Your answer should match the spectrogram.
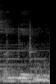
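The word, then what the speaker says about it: சந்தேகம்: Sandeham is written as Chandeham. Chandekam. Really. What is pronounced as Sandeham, which means doubt.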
